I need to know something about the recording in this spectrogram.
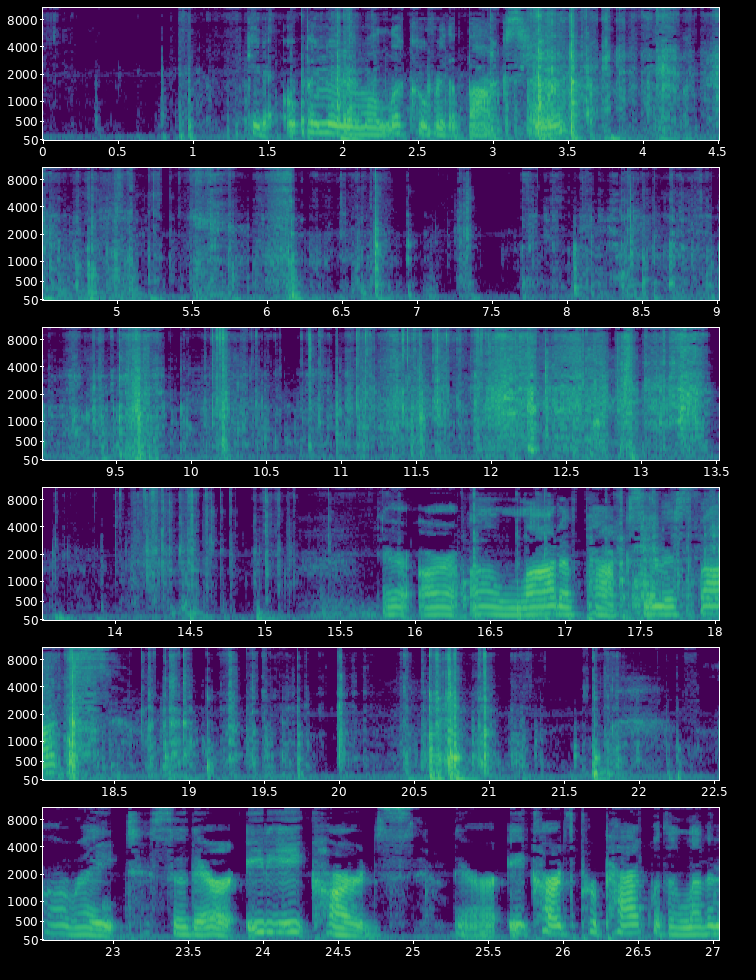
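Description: Cardboard and plastic wrapping rustle while being handled.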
